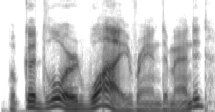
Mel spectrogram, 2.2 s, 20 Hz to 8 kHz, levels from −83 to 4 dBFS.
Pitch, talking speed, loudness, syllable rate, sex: 120 Hz, 165 wpm, -16 LUFS, 4.0 syllables/s, male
